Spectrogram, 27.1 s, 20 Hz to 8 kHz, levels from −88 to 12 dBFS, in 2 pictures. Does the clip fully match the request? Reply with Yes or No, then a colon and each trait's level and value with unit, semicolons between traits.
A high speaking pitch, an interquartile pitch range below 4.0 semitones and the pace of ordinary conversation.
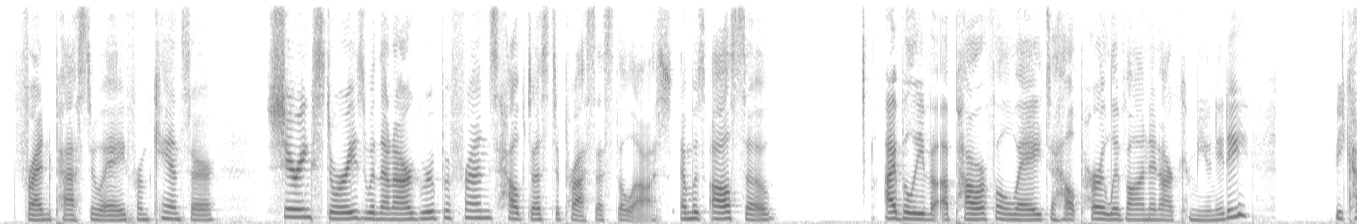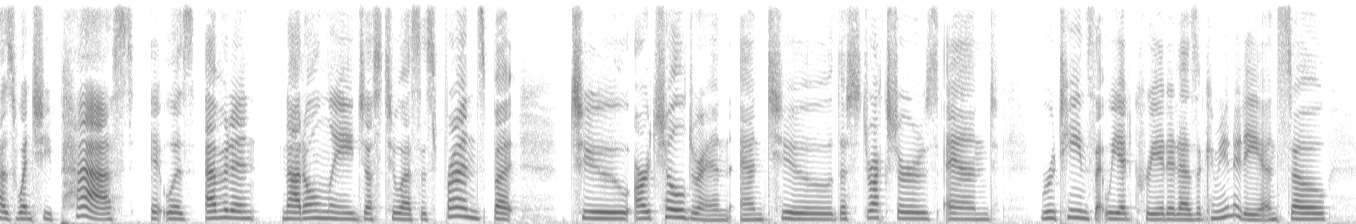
Yes: high, 210 Hz; average, 3.2 semitones; average, 150 wpm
